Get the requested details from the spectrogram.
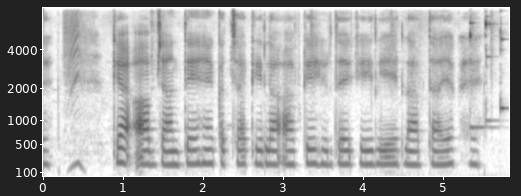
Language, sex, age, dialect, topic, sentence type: Hindi, female, 31-35, Garhwali, agriculture, statement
